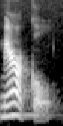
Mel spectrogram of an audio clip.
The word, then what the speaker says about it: miracle: miracle 발음할 때도 miracle 하지 마세요, 여러분. 강세 이름절에 꽉 찍으면서 miracle. miracle. 그렇죠? 우리는 이거 쓸 때 miracle 이렇게 쓰잖아요. 그러니까 여러분들이 클이라고 발음을 해야 될 것 같지만 클이 아니라 약간 goal 이렇게 돼요. miracle. miracle. goal. 이렇게 발음이 된다.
